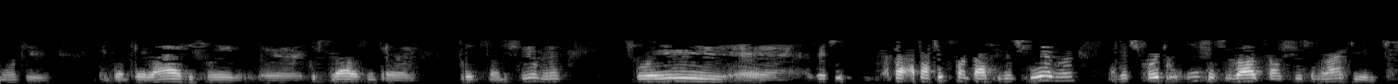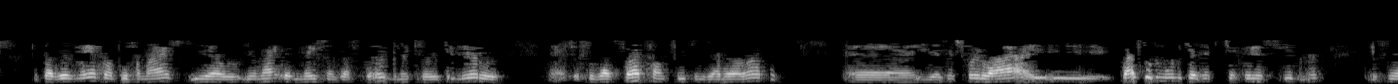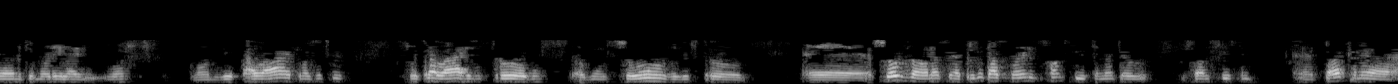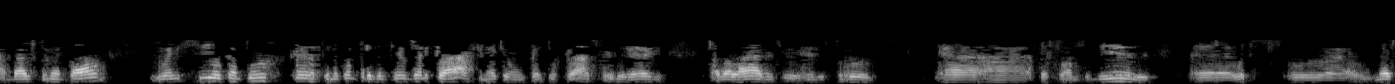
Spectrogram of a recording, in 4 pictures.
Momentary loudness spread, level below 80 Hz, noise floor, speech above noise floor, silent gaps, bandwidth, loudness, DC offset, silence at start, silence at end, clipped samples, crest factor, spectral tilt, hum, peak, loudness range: 16 LU; -70 dBFS; -69 dBFS; 47 dB; none; 3.2 kHz; -23 LUFS; under 0.1%; 0 s; 0 s; under 0.1%; 20 dB; -10.5 dB/octave; none; -2 dBFS; 6 LU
